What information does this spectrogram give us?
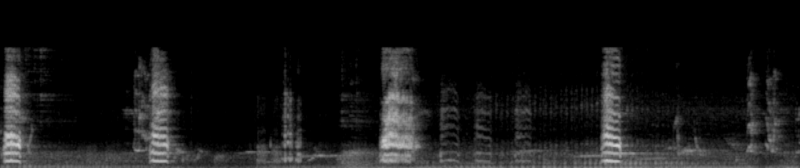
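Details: Rainbow lorikeet, a very vocal bird, giving scattered harsh squawks every second or two, mixed with soft chatter over a noisy background hum.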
